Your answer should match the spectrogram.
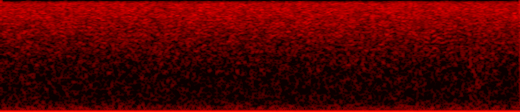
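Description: A steady wash of harsh, static-like noise hisses and crackles without pause, dense and unchanging, with no melody, beat or voices, just a continuous distorted roar.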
